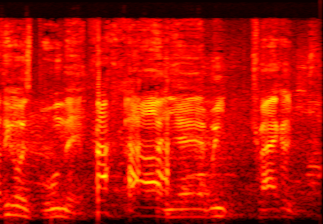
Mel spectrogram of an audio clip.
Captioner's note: laughs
